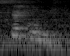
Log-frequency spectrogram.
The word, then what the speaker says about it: caecum: foramen ciego o foramen, se escribe caecum, se pronuncia secum, que es lo mismo que ciego.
